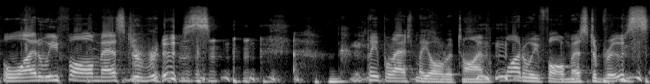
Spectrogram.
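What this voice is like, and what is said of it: Imitates another person's voice. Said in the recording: “Are you doing an impression of somebody else?... Just doing the most famous Michael Caine line.”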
